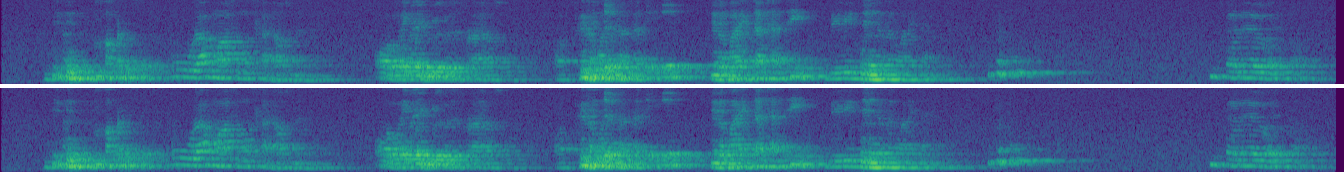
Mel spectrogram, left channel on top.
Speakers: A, on the right; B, on the left.
A: अच्छा
B: <laughs> और
A: <laughs>
B: पूरा मांस नोच खाया उसमें से
A: ओ
B: और भाई
A: माय
B: बड़ी मुश्किल
A: गॉड
B: से छुड़ाया उसको और फिर
A: अच्छा
B: हमारे
A: अच्छा
B: चाचा जी
A: अच्छा, <laughs>
B: फिर
A: हम्म
B: हमारे <laughs> चाचा जी डेली इंजेक्शन
A: हम्म
B: लगवाने जाए <laughs> अरे भाई साहब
